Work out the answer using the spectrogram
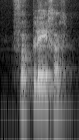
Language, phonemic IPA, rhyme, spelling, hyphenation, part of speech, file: Dutch, /vərˈpleː.ɣər/, -eːɣər, verpleger, ver‧ple‧ger, noun, Nl-verpleger.ogg
- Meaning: nurse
